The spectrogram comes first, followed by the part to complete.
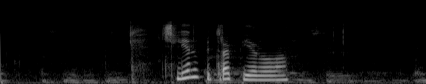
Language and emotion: Russian, neutral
